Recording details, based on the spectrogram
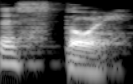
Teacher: The stress goes on that last syllable.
